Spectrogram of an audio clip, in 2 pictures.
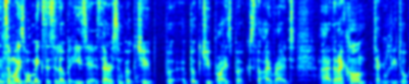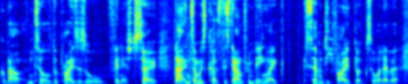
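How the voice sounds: A man's put-on character voice, very deep, low, raspy and hoarse, at a very fast pace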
